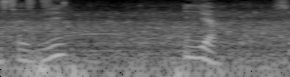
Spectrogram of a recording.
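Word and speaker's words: Oia: Non, ça se dit pas Oya, ça se dit Ia. On prononce pas le O.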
